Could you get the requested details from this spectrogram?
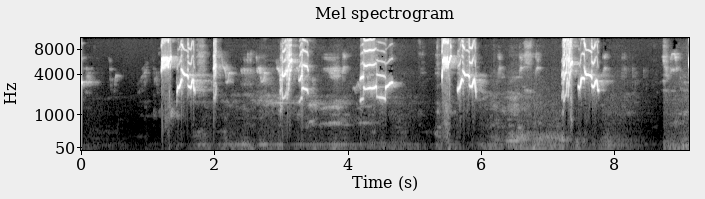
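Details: White-rumped shama song meant to rouse other shamas' aggression and breeding drive: loud, high, rapid phrases of trilled and warbled notes in bursts every second or two, with quiet gaps between.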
